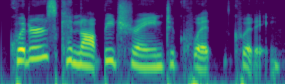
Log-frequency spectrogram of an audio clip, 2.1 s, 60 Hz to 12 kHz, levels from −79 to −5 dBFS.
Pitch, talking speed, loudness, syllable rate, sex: 230 Hz, 195 wpm, -19 LUFS, 5.8 syllables/s, female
